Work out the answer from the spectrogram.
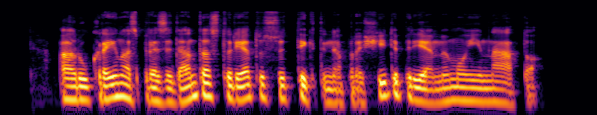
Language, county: Lithuanian, Tauragė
